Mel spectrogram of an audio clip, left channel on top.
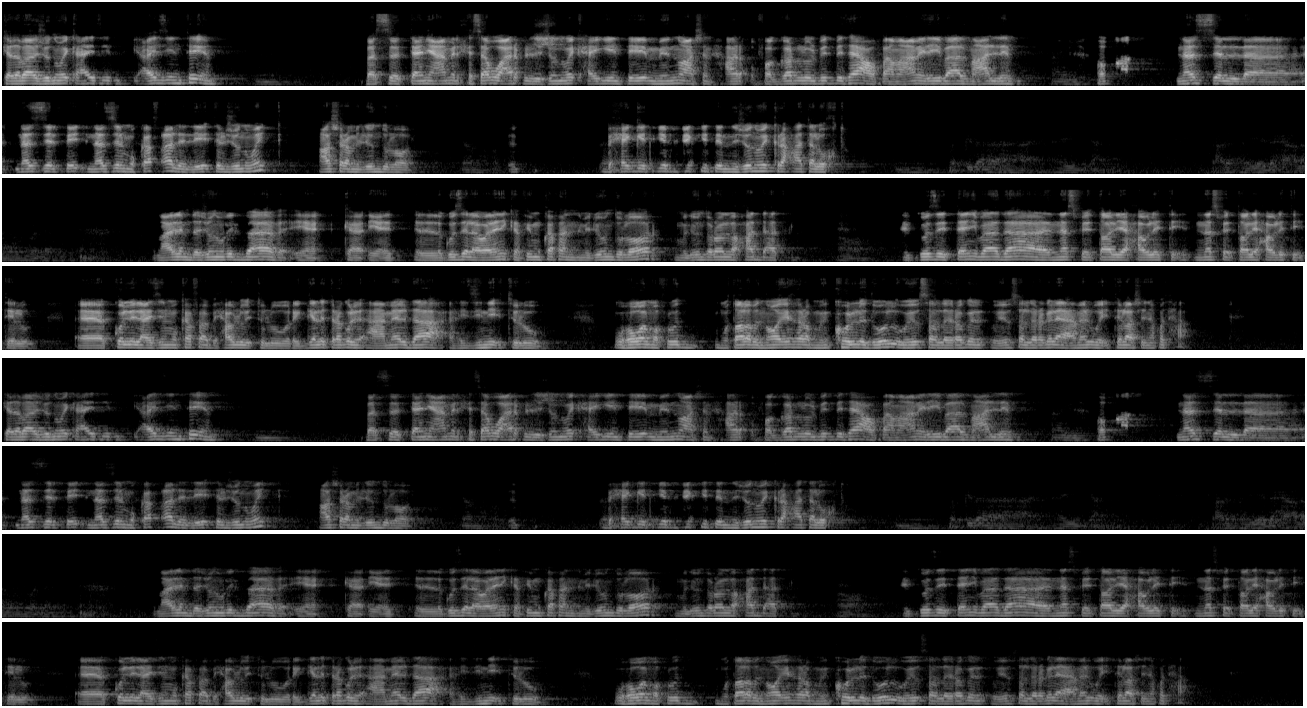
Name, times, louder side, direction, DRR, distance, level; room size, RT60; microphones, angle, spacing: voice 1, 0.0-2.2 3.6-10.2 11.0-11.3 11.7-15.7 16.2-17.2 18.1-18.2 19.1-21.4 27.6-33.9 35.1-39.4 39.8-44.5 45.2-51.0, left 7 dB, 90° left, 0.5 m, -28 dB
voice 2, 2.5-2.8 10.5-10.9 17.6-18.2 19.0-19.8 22.0-24.2 24.5-27.2 27.8-28.1 34.4-34.7, right 1 dB, 10° right, 3.0 m, -55 dB
14.0 x 11.5 x 7.5 m
head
